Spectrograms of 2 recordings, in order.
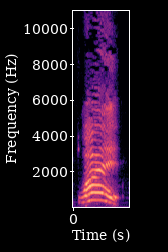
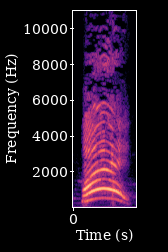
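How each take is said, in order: First: A sudden loud, higher what; loud startled question. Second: A much higher, very loud what; jolted, she calls out sharply; loud high startled question; louder startled what. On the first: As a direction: caught off guard, she blurts it out. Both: Real, not acted. Startled by someone behind her.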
